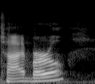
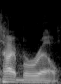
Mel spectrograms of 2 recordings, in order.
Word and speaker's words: Ty Burrell: And Jennifer Aniston, along with Ty Burrell. – Oh, wow. – And Ty Burrell, excuse me.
